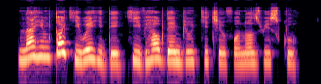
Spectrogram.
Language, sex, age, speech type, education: Nigerian Pidgin, female, 15-29, spontaneous, tertiary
